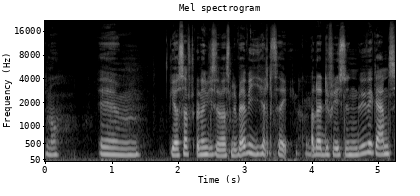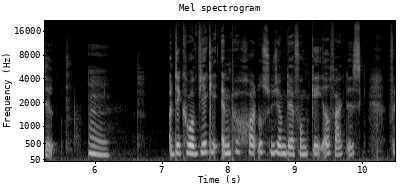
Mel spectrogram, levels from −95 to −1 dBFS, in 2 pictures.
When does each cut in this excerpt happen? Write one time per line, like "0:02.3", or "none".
0:03.8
